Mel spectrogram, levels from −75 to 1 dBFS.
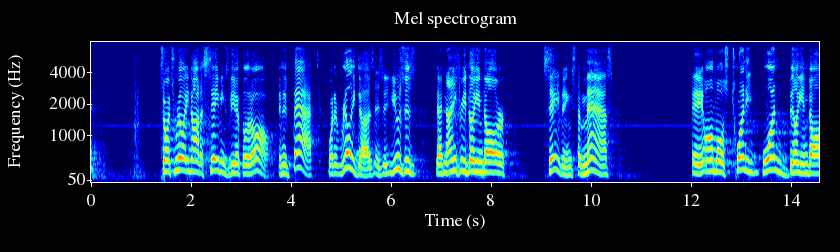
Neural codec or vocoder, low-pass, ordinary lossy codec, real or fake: codec, 44.1 kHz, 7.8 kbps, Pupu-Codec; 7.2 kHz; Opus, 32 kbps; fake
